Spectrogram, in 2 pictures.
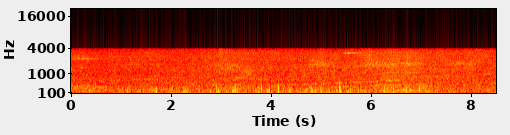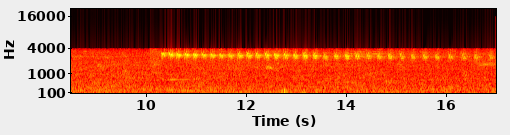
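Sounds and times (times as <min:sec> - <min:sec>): bird chirping rapidly: 0:10.3 - 0:17.0.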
